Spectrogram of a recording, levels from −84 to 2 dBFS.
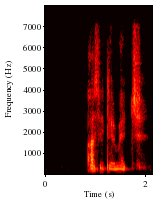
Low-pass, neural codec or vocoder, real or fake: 7.2 kHz; codec, 44.1 kHz, 2.6 kbps, SNAC; fake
